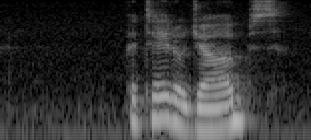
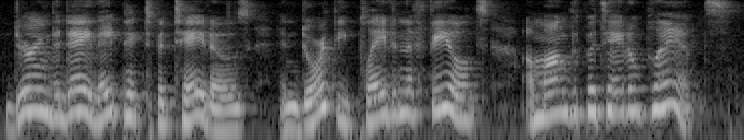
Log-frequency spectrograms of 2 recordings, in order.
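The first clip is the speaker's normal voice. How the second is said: storybook reading; 4 semitones higher than usual. Acted. Reads picture book aloud.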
